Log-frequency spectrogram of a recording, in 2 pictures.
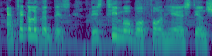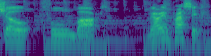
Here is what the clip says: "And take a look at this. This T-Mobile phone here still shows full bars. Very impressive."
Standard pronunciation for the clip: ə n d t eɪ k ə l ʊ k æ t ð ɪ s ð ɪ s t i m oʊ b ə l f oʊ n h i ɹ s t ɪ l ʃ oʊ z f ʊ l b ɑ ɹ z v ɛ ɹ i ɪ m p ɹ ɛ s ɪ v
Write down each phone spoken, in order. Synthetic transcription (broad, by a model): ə n t eɪ k ə l ʊ k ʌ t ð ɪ s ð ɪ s t i m oʊ b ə l f oʊ n h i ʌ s t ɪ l ʃ oʊ f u n b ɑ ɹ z v ɛ ɹ i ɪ m p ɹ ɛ s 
